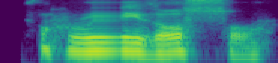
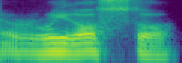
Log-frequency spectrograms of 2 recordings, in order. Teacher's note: But ruidoso, the R and the UI, that closed vocal diphthong, right? It has this kind of like tightness to it, right?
